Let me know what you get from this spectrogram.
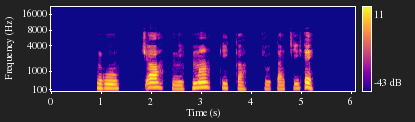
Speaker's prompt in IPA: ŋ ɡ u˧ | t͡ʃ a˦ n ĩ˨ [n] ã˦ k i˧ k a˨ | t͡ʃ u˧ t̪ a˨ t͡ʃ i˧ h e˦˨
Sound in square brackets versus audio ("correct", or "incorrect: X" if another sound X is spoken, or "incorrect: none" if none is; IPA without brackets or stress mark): incorrect: m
